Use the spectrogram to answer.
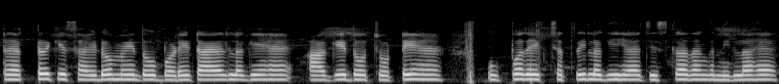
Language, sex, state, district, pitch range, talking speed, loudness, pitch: Hindi, female, Punjab, Fazilka, 215-230 Hz, 170 wpm, -15 LUFS, 225 Hz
